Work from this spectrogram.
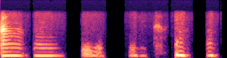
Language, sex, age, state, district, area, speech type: Assamese, female, 30-45, Assam, Biswanath, rural, conversation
